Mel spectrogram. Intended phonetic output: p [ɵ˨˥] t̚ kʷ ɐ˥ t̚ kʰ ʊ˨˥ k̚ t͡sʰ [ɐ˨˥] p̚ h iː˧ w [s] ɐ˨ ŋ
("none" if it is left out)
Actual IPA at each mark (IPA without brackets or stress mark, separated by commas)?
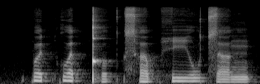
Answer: ɵ˥, ɐ˧, t͡s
